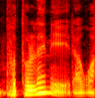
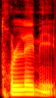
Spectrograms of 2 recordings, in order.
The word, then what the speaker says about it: 프톨레미: 하나는 이제 톨레미 왕족이라 해서 어떤 분들은 프톨레미라고 하기도 하는데 피가 묵음입니다. 그래서 톨레미 왕국이라고 하고요.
